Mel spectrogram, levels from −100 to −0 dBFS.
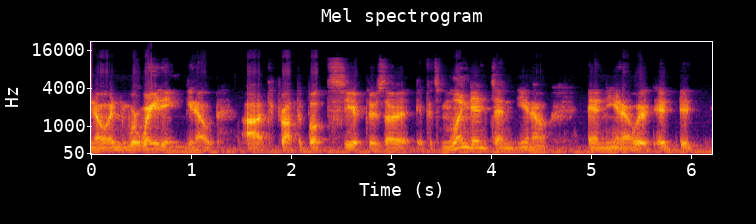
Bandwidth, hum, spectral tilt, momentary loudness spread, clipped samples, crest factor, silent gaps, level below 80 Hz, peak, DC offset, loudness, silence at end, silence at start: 12.5 kHz; none; -5 dB/octave; 9 LU; under 0.1%; 20 dB; none; -54 dBFS; 0 dBFS; under 0.1%; -18 LUFS; 0 s; 0 s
